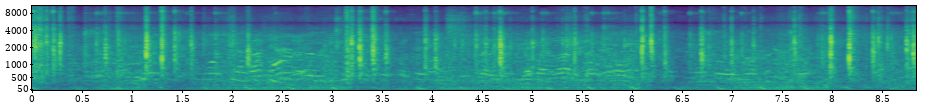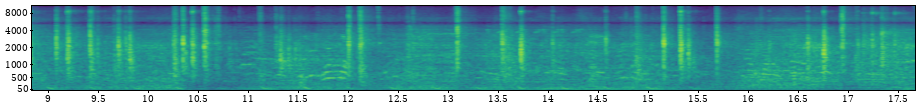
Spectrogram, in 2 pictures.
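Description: Plastic pucks clack sharply against mallets and table rails.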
